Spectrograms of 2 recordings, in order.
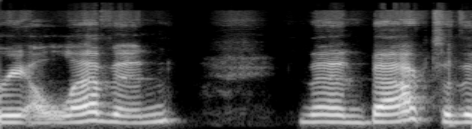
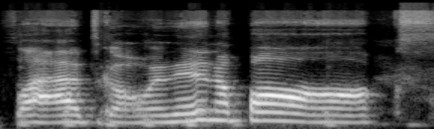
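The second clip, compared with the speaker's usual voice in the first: ordinary talk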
